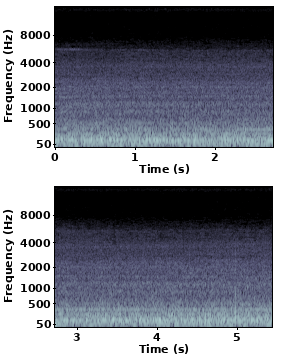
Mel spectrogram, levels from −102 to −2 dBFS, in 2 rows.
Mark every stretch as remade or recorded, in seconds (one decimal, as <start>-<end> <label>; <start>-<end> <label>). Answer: 0.0-1.5 remade; 1.5-4.7 recorded; 4.7-5.4 remade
